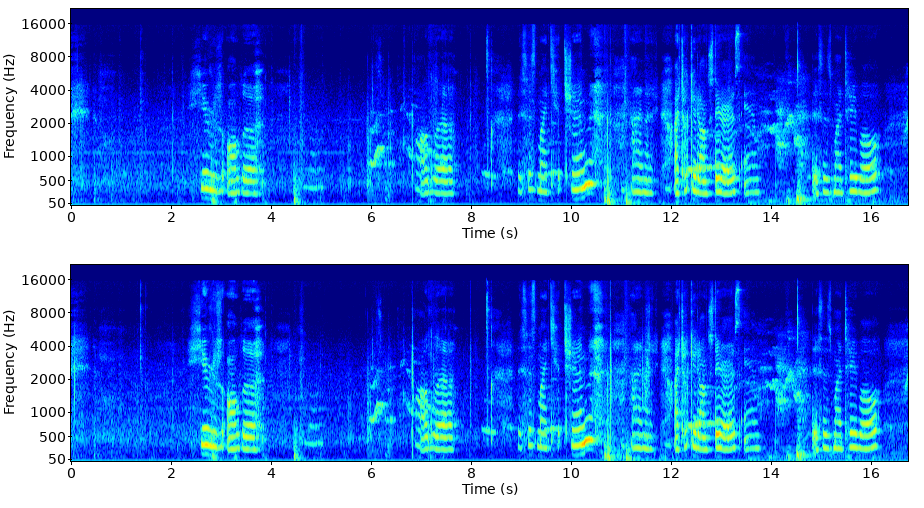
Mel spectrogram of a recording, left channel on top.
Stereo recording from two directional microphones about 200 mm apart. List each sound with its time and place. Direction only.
2.3 s speech: 40° right (ahead or behind)
7.0 s speech: 35° right (ahead or behind)
8.9 s a woman's voice: 15° right (ahead or behind)
9.3 s speech: 30° right (ahead or behind)
11.1 s a child's voice: 10° right (ahead or behind)
12.4 s a woman's voice: 15° right (ahead or behind)
14.5 s speech: 25° right (ahead or behind)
